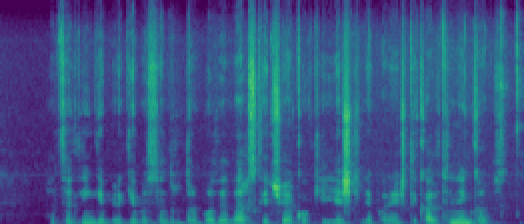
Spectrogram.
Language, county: Lithuanian, Šiauliai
